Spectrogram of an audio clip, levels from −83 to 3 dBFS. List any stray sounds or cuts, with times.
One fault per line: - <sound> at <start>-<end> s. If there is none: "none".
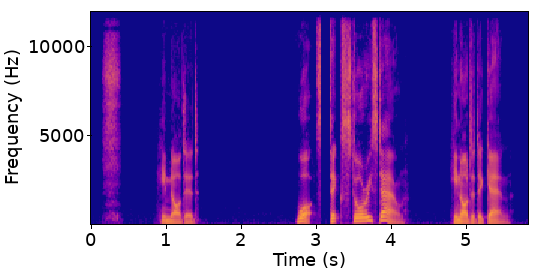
- sniff at 0.1-0.4 s
- dropout at 3.0-3.2 s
